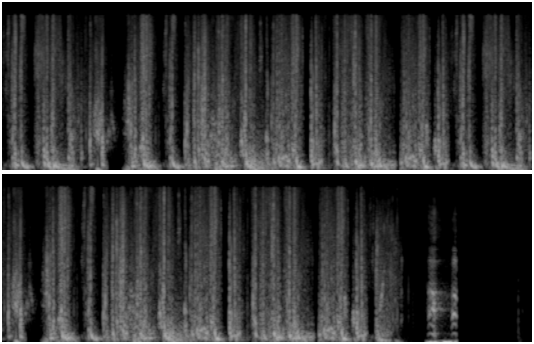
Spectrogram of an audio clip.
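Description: Heavy blows thud and crash in rapid succession.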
